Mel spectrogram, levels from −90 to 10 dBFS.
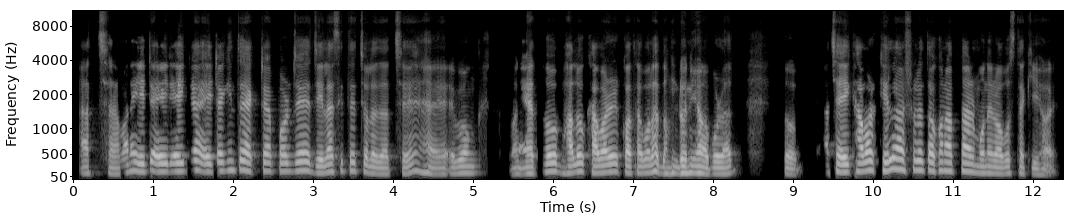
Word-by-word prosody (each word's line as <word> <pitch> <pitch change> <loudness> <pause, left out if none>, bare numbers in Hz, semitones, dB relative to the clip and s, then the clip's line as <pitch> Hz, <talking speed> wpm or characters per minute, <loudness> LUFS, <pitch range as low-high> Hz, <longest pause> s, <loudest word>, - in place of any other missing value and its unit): আচ্ছা, 125 0 -8 0.2
মানে 145 +5 -2
এইটা, 155 +3 -1 0.3
এইটা, 165 +4 -1
এইটা 155 +3 -1
কিন্তু 185 +1 -5
একটা 165 - -4
পর্যায়ে 160 +2 +1
জেলাসি 150 +5 0
তে 170 - -2
চলে 125 -4 0
যাচ্ছে। 115 +1 -5 0.3
হ্যা, 125 - -2 0.3
এবং 130 +2 -1 0.5
মানে 115 -1 -7
এত 120 - -10 0.3
ভালো 135 +4 +2
খাবারের 140 +3 +4
কথা 130 0 +2
বলা 150 +4 +2
দন্ডনীয় 130 +2 0
অপরাধ। 115 +2 0 0.6
তো - - -8 0.5
আচ্ছা 140 +3 -5
এই - - +1
খাবার 170 +3 +5
খেলে, 185 +5 +3
আসলে 185 0 -1
তখন 170 +1 +2
আপনার 165 -1 +2
মনের 130 -1 0
অবস্থা 125 0 -5
কী 110 - -7
হয়? - - -6
140 Hz, 165 wpm, -24 LUFS, 125-165 Hz, 0.6 s, খাবার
